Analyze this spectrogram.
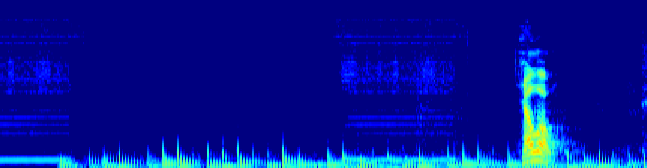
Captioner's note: cell phone buzzes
